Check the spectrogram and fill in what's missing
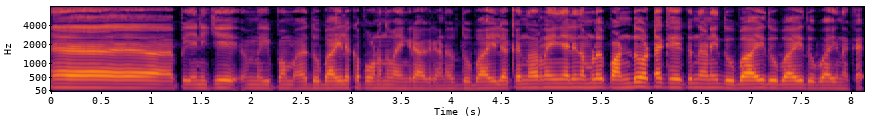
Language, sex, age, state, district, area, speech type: Malayalam, male, 30-45, Kerala, Kozhikode, urban, spontaneous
